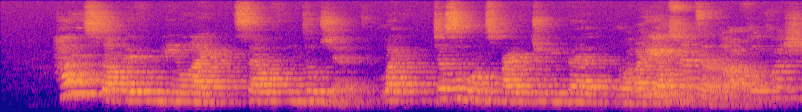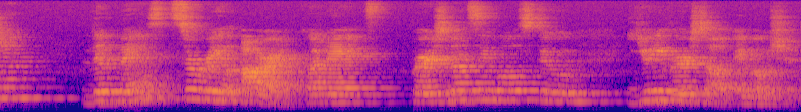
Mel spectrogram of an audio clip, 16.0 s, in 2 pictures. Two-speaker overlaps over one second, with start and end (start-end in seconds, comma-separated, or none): 6.2-7.6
